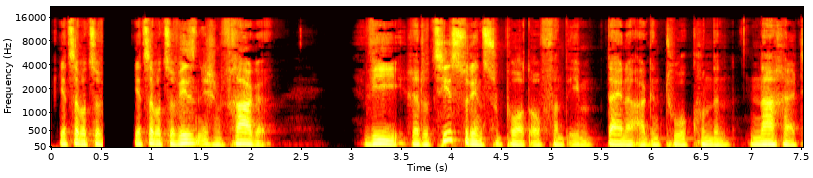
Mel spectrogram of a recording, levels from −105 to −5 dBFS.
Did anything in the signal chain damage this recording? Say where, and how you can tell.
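Yes. In this speech clip, a stream reconnect at the network and playback stage breaks the audio between 0.51 and 1.26 s. The sound drops out for 284 ms, then picks up again about half a second back, repeating 464 ms of material that was already heard. That pattern points to the connection failing, the player reopening the stream and starting a new decoder mid-stream, and the server resending a burst of buffered audio from slightly before the break.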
